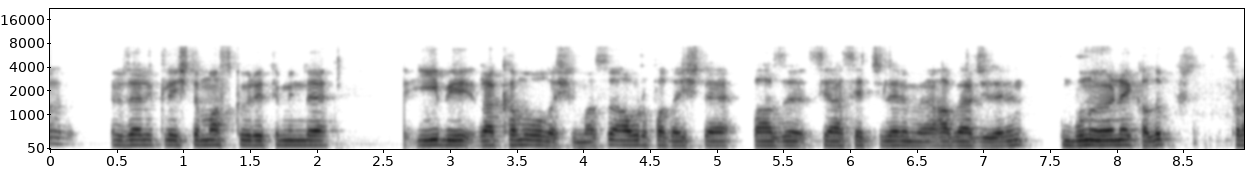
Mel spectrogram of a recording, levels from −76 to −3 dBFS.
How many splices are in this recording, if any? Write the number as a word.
one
